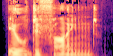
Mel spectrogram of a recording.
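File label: "ill-defined", English, British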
